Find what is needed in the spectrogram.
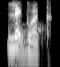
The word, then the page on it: legwork: Indian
